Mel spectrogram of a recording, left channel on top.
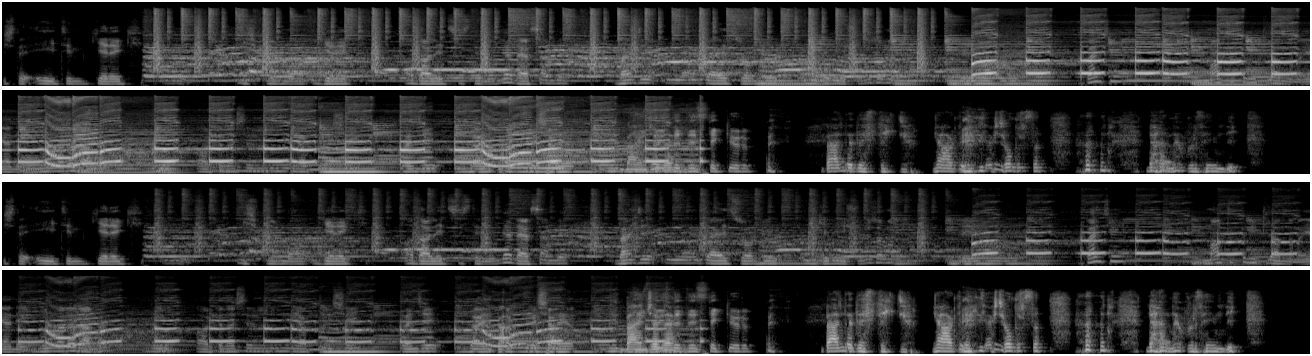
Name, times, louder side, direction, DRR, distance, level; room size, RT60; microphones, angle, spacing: voice 1, 0.0-1.9 2.4-3.7 4.0-9.3 9.6-10.2 10.8-11.4 12.0-14.2 14.5-16.7 17.1-17.5 17.7-20.9 21.1-21.3 22.7-23.1 24.6-24.8, equal, ahead, 0.3 m, -36 dB
sound 1, 1.4-20.1, left 8 dB, 80° left, 0.4 m, -26 dB
voice 2, 19.3-19.8 21.3-25.7, right 5 dB, 85° right, 0.6 m, -30 dB
3.6 x 2.6 x 4.1 m
head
